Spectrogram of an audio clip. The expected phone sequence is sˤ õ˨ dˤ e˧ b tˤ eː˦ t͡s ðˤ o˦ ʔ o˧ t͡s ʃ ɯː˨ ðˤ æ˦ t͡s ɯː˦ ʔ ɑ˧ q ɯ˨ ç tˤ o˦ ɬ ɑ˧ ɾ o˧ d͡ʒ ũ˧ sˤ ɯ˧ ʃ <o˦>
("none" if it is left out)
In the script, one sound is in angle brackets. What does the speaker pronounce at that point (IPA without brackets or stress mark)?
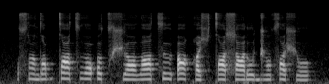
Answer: o˦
